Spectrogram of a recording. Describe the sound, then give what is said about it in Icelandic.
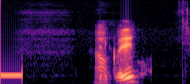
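A single short burst of steady mid-pitched telephone tone sounds at the start as a call is placed to a man, followed by a pause and then a brief stretch of someone talking. “ringjum aðeins í einn mann nú”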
